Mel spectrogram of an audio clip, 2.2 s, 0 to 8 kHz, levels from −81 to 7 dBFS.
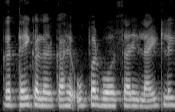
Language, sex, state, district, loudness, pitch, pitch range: Hindi, female, Uttar Pradesh, Etah, -16 LUFS, 180 Hz, 175-195 Hz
